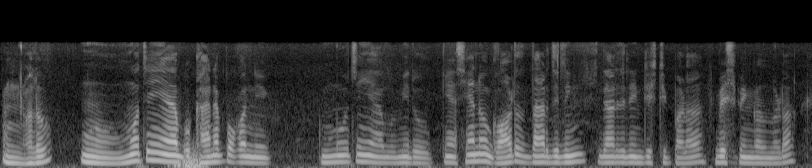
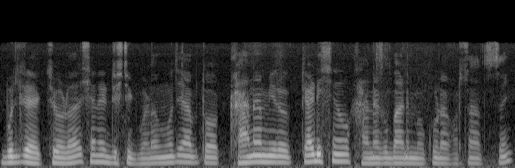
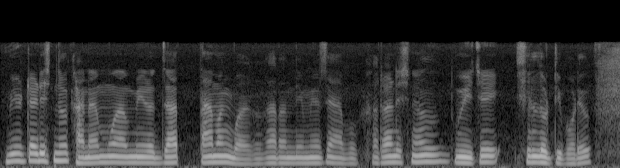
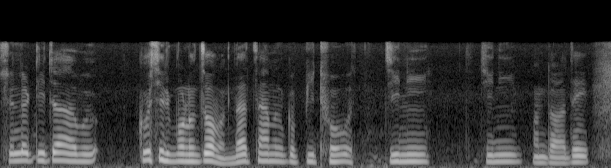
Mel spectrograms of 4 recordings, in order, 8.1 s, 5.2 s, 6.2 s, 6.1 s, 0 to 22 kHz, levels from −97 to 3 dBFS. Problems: constant background noise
